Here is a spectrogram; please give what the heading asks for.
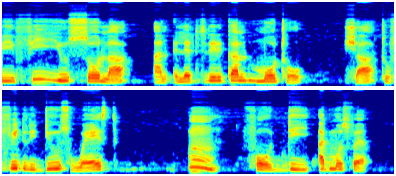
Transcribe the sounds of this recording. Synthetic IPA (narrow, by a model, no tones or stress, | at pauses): wifijussola | ãnɛlɛktɾiikalmotʰɔ | ʃatufidɾidjuswɛst | m | fɔdiatmɔsfɛɹ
